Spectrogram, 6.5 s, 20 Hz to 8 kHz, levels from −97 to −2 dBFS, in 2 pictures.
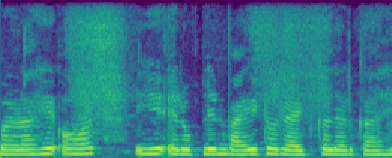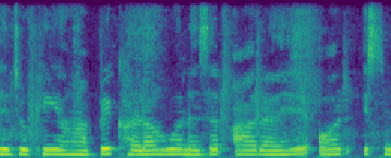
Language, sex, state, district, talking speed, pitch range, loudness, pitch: Hindi, female, Haryana, Rohtak, 210 wpm, 220-240 Hz, -16 LUFS, 235 Hz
